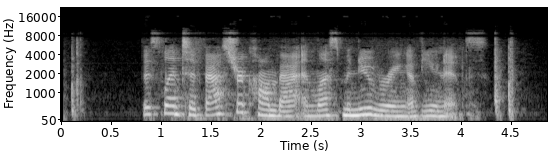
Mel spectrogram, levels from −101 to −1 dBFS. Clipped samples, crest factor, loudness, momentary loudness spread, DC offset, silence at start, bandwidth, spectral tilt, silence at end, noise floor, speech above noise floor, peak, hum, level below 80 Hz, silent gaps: under 0.1%; 14 dB; -19 LUFS; 16 LU; under 0.1%; 0.1 s; 9.4 kHz; -5 dB/octave; 0.35 s; -70 dBFS; 52 dB; -6 dBFS; none; -48 dBFS; none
